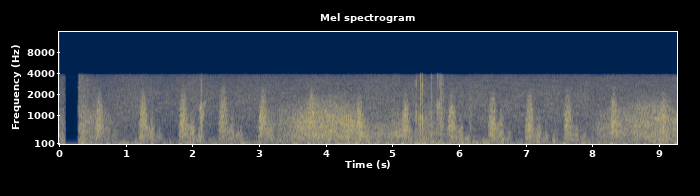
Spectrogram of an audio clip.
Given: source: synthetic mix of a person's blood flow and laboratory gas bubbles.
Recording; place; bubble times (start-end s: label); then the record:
Doppler ultrasound of blood flow; subclavian vein
2.04-2.21 s: bubbles
4.61-4.69 s: bubbles
5.00-5.11 s: bubbles
5.33-5.82 s: bubbles
7.38-7.50 s: bubbles
From the record:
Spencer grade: 2 (many but less than half of the cardiac periods contain bubble signals, singularly or in groups); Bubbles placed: anywhere in the cardiac cycle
